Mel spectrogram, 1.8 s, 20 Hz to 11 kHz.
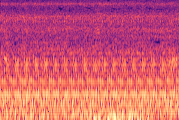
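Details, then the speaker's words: Infant with cough and cold for 5 days, partly improved after syrup, receiving nebulizer therapy: the steady mechanical hum and buzz of the small compressor turning liquid medicine into a mist to inhale. "Nebulizer adalah alat untuk mengubah-ubah dalam bentuk cairan menjadi uap yang dihirup"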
